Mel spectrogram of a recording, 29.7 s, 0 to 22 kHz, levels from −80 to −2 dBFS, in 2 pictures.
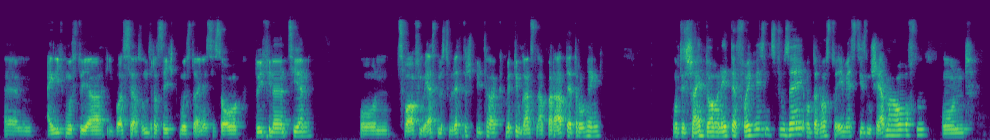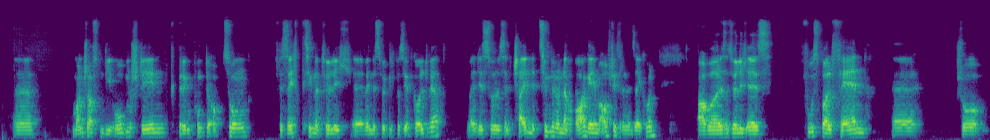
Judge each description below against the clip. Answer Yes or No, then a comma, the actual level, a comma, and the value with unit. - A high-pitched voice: No, low, 105 Hz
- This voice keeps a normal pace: Yes, average, 180 wpm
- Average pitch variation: Yes, average, 3.4 semitones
